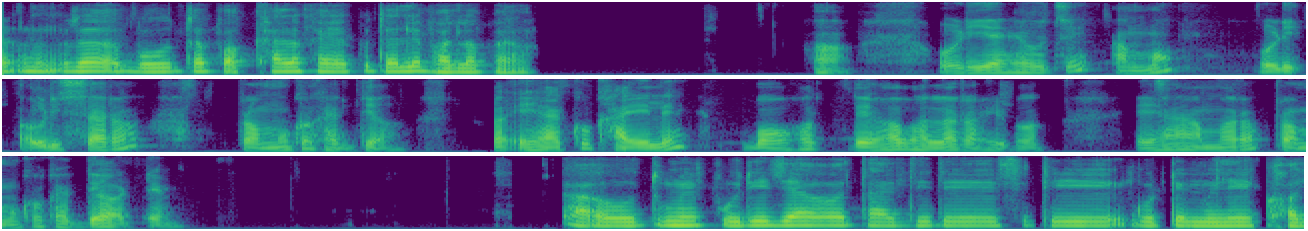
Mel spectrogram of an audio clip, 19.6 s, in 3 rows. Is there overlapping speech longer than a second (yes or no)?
no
